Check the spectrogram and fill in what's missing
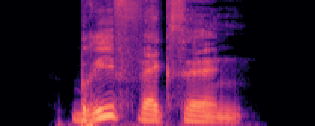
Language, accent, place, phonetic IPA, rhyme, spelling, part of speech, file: German, Germany, Berlin, [ˈbʁiːfˌvɛksl̩n], -iːfvɛksl̩n, Briefwechseln, noun, De-Briefwechseln.ogg
- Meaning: dative plural of Briefwechsel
